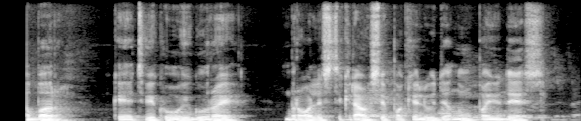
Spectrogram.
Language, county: Lithuanian, Kaunas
